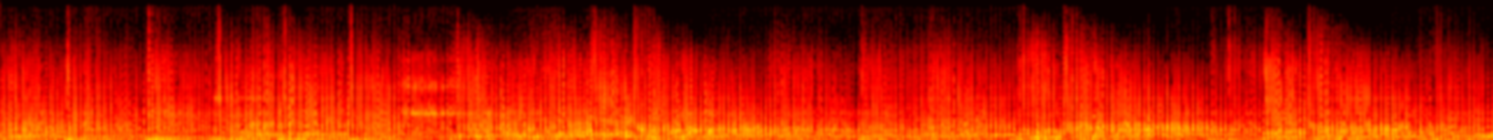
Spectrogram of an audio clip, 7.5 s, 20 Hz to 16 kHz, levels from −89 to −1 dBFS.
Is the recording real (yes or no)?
no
